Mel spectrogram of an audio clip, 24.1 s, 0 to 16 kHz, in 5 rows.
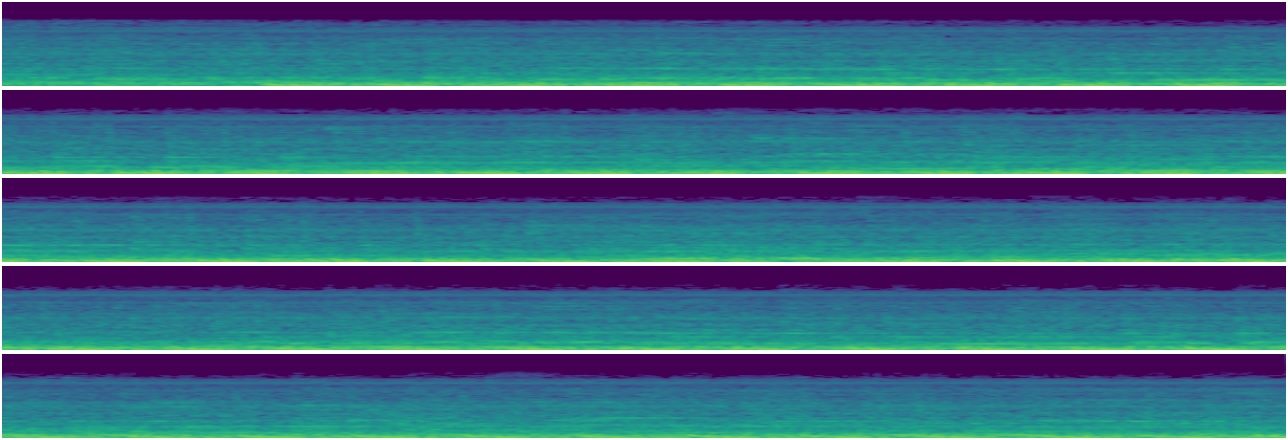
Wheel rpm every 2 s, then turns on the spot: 0, 0, 0, 0, 0, 0, 0, 0, 0, 0, 0, 0.
none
